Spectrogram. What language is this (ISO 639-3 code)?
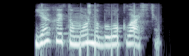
bel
